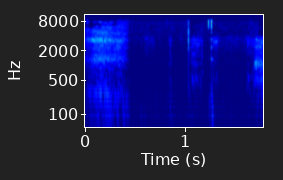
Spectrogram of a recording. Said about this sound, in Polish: Słyszę oddech, nie słyszę człowieka.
